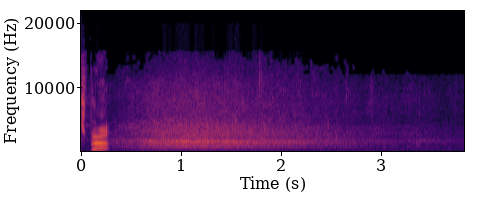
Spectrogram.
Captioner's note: audience laughs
